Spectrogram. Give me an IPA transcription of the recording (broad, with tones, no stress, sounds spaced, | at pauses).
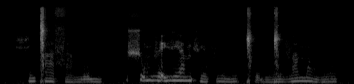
h ĩ˦˨ ǀ aː˦˨ s a˨ m ṵ˦˨ m | ʃ ṵ˥ m v ḛ˥ vʲ aː˥ m fʲ ɔ̃˨ f i˦˨ m ʉ˦˨ ǀʰ ṵ˨ m ŋ͡ǀ u˨ v a˥ m ɔ̃˦˨ v õ˥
